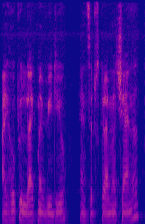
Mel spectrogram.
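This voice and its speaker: A man's voice: lowish voice, flat delivery, moderate pace. A man hosting a how-to tutorial, explaining an app step by step. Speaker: tutorial host.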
